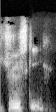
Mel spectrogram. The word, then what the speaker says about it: Drewski: Drewski, how do you say his fucking name? – I think it's, I'm pretty sure it's Drewski.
